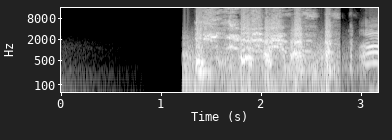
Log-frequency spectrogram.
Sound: laughing at you

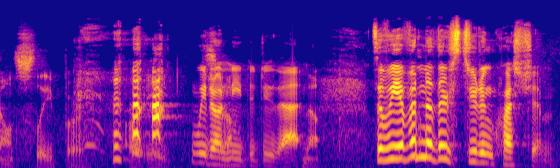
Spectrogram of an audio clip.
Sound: laughs

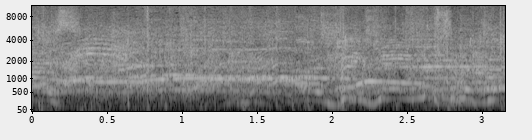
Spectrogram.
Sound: cheers and applause

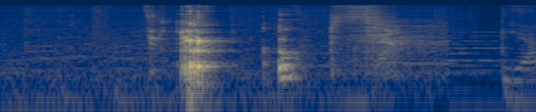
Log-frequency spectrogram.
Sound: LOUD burp

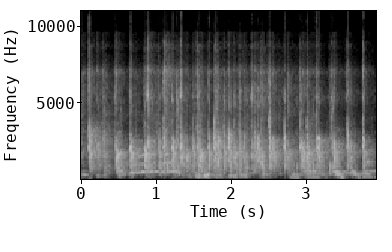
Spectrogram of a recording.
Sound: audience applauding

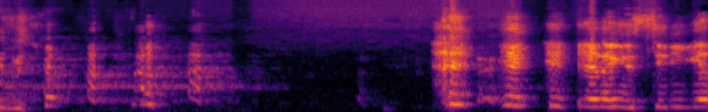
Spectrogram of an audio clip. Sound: laughs

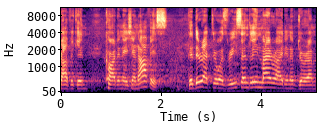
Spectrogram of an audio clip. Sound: none

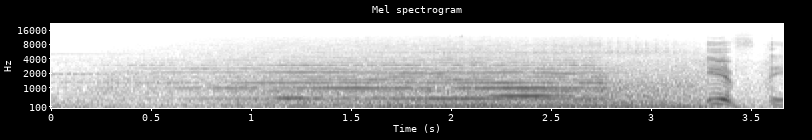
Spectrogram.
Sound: cars honking

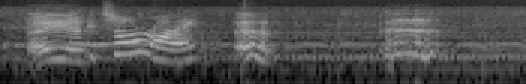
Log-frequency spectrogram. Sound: sobbing

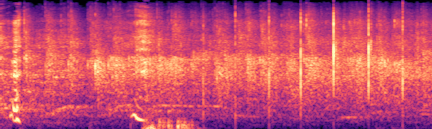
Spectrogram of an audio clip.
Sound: audience applauding

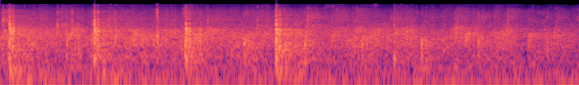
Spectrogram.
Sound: applause

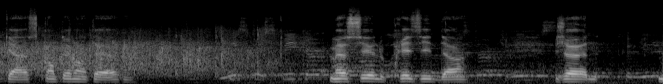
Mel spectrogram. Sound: applause

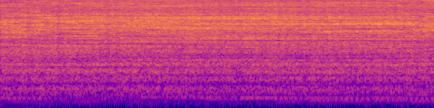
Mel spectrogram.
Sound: gas roaring

